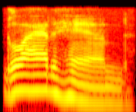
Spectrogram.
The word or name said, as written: glad-hand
